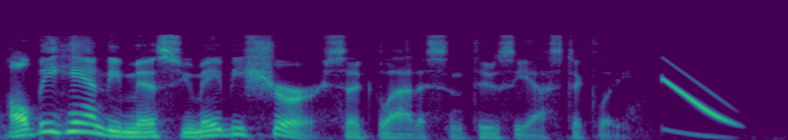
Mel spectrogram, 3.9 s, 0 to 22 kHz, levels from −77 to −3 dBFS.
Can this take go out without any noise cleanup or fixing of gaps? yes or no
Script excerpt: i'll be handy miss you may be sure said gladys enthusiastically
no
